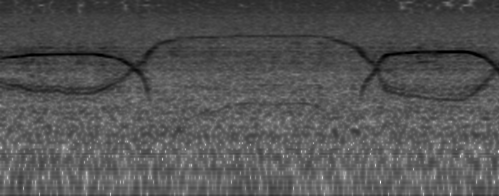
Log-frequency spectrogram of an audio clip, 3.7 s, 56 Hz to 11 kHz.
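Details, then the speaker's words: Sparton Model 5049 radio breaking into oscillation when the IF stages are peaked, with alignment now disturbed: a steady high-pitched whistle swoops down and back up as the dial moves; suspected IF feedback loop, cause not confirmed. "This thing's just whistling away at every opportunity. Now I've really messed up the alignment."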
